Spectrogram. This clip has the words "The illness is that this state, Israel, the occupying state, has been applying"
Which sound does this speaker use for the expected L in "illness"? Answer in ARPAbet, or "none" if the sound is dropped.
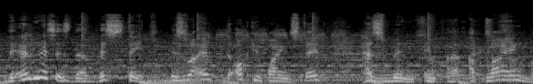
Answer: L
